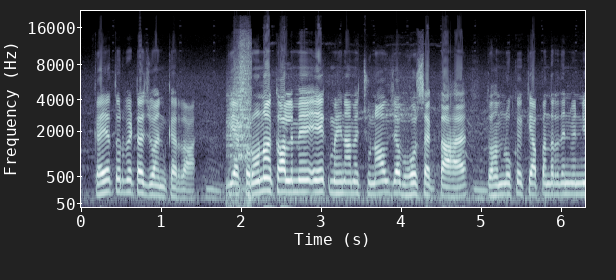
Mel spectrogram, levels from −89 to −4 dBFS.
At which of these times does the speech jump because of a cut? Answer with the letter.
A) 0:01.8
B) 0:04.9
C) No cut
A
